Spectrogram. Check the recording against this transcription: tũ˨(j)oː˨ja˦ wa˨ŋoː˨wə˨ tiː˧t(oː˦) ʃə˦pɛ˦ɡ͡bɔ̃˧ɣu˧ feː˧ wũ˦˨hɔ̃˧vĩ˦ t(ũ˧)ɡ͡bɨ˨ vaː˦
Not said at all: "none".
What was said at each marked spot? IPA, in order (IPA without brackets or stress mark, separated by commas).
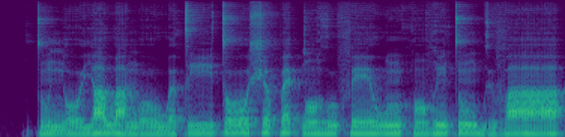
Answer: ɲ, oː˦, ũ˦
